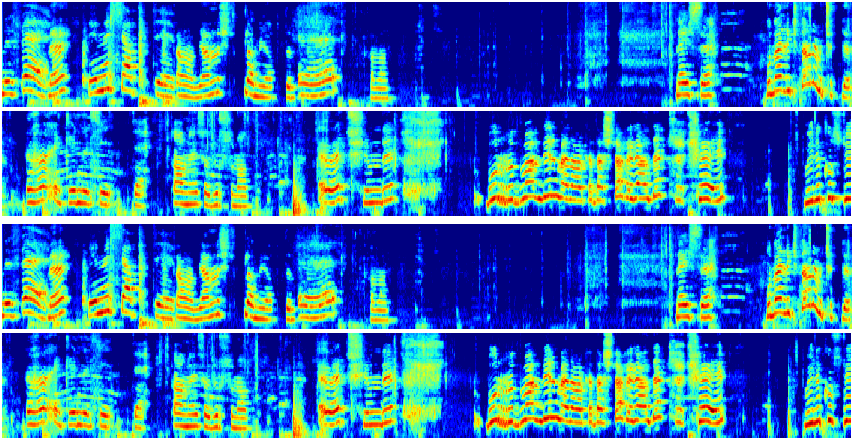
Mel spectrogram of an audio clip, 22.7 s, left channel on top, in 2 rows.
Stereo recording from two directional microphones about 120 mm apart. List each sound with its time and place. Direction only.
0.2 s a child's voice: centre (ahead or behind)
0.6 s a child's voice: 25° right (ahead or behind)
1.1 s a child's voice: centre (ahead or behind)
2.3 s a child's voice: 20° right (ahead or behind)
3.9 s a child's voice: 25° left (ahead or behind)
4.9 s speech: 30° right (ahead or behind)
8.3 s a sound: 15° left (ahead or behind)
9.0 s a child's voice: 20° right (ahead or behind)
11.6 s a child's voice: 25° left (ahead or behind)
13.6 s a child's voice: 25° right (ahead or behind)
